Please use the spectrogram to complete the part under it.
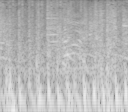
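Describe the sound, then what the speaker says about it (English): Rapid automatic gunfire rattles in the Escape From Tarkov video game, a dense burst of shots in quick succession, loud and continuous throughout. "Stop firing!"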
